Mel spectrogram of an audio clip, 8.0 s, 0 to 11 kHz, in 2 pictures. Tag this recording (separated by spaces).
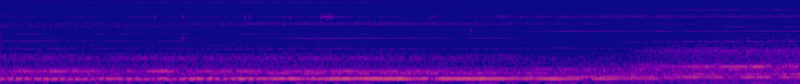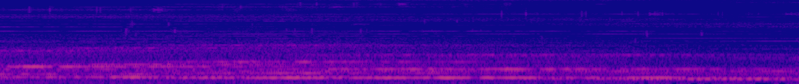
hiss loop melody noisy 120bpm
